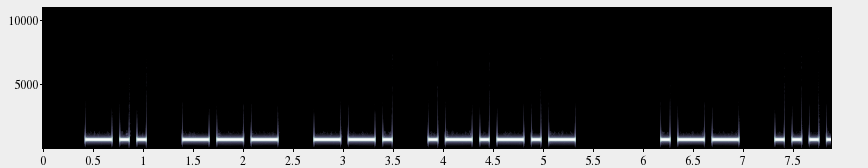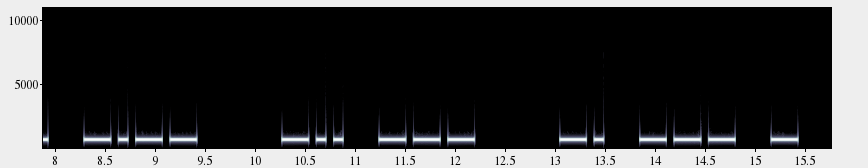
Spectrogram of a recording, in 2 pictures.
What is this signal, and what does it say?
Morse code, heard as a keyed tone, about 14 wpm, spaced as for 12 wpm, 700 Hz. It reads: DOG. WHY DO NOT
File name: Morsekurs / Witze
